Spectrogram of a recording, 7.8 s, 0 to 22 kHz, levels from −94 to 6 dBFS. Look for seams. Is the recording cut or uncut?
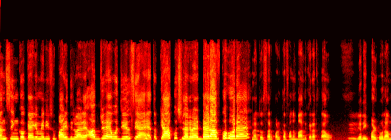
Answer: cut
